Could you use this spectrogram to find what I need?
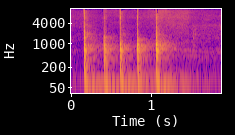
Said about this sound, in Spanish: Cuando llegó ahí, tocó la puerta.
